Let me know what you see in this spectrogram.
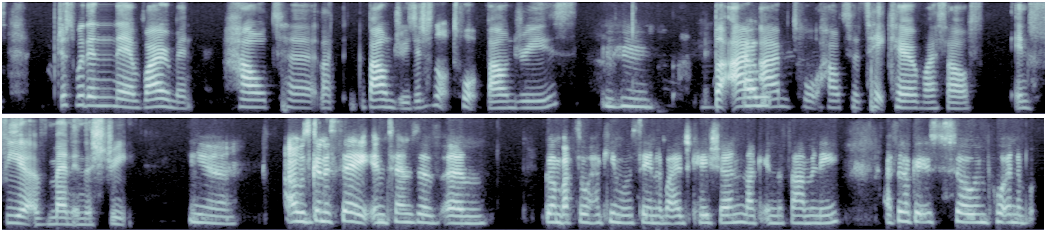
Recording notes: we recorded on Zoom so sorry if the audio isn't the best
